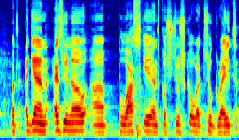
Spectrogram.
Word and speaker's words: Pułaski: Mayor mentioned already Tadeusz Kościuszko, and great pronunciation, thank you so much, and Kazimierz Pułaski and Kazimierz Pułaski. Let me just come out with this real Polish pronunciation.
